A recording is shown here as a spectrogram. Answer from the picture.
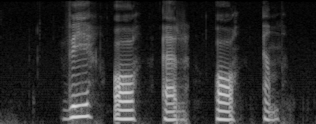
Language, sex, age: Swedish, female, 28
